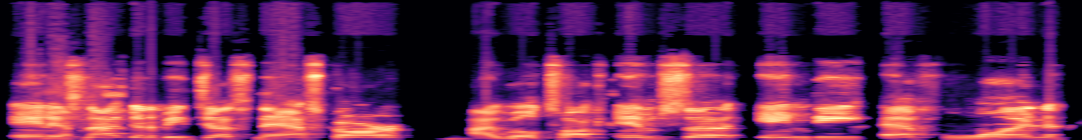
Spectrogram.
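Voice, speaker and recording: Male broadcast sidekick, high and bright, chatty sports talk, restates phrases to press his point. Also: steady tone, measured pace. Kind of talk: casual sports banter.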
